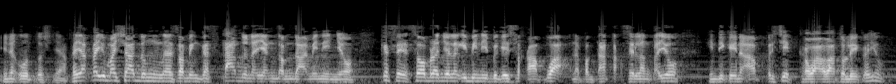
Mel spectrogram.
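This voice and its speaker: A male preacher delivers a sermon in a mid-pitched voice. He is animated, dropping soft and then rising to emphatic, lifted lines. Faint instrumental music plays behind him. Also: quick pace.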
